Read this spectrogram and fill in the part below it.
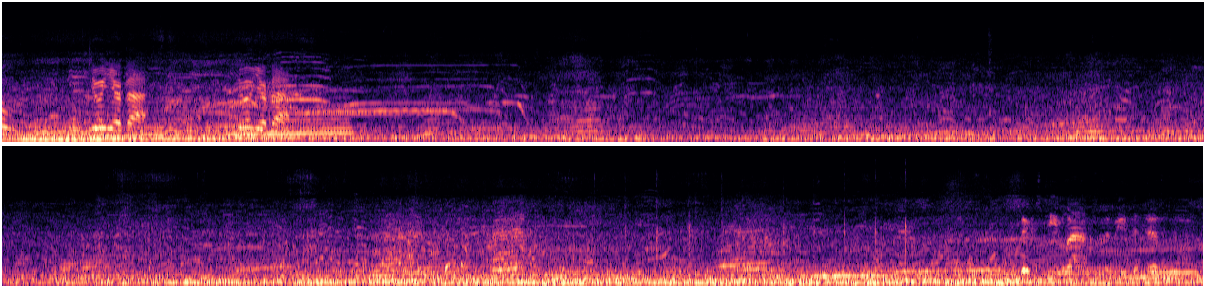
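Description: Many race car engines roar and whine steadily around a track outdoors.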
